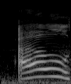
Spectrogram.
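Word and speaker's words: Elleh: Elia. Church of Chad. How do you pronounce E L L E H? Uh. L. Ah, L. Church of L.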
